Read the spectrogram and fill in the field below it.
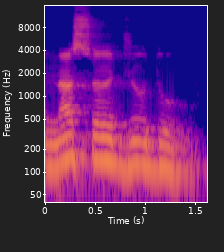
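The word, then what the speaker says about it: نسجد: So you take this noon and take these three letters, seen, jim, and dal, and you pronounce the same way, nasjudu.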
